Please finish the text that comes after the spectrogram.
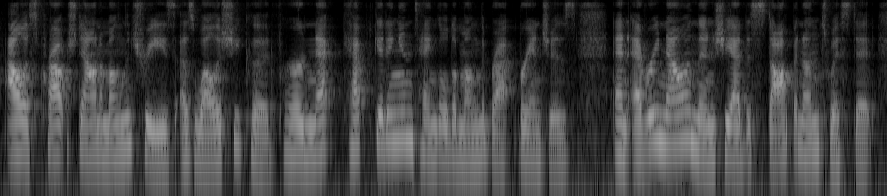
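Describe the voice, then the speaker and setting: A woman's voice: medium pitch, moderate pace, a bit bright. A woman reading a classic story aloud as scripted narration. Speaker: audiobook reader.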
